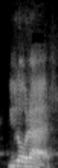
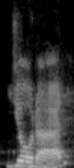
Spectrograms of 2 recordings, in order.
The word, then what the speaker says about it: llorar: Next one here, the verb cry, llorar. Listen the pronunciation. Llorar, llorar, llorar.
